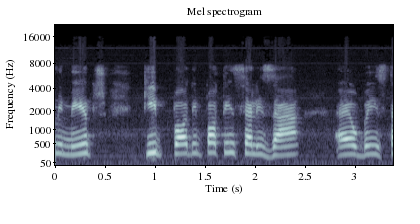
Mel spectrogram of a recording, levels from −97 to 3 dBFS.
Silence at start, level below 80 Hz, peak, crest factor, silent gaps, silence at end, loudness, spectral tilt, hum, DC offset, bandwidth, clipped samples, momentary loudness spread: 0 s; -64 dBFS; -4 dBFS; 16 dB; none; 0.1 s; -21 LUFS; -3.5 dB/octave; none; under 0.1%; 12.5 kHz; under 0.1%; 8 LU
